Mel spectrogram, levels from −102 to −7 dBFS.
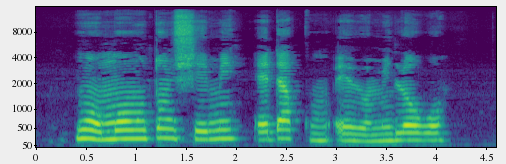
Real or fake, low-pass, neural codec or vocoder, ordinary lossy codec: real; 14.4 kHz; none; AAC, 48 kbps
